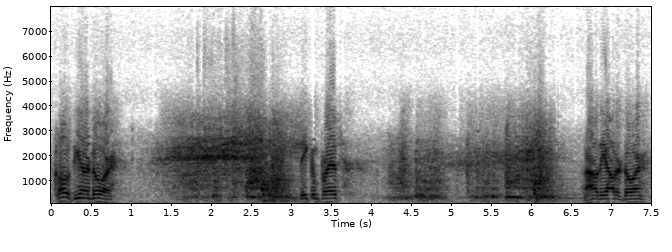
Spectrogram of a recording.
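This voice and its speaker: Authoritative rocket commander, male actor, mid-pitched, methodical orders, heavily noisy vintage radio recording. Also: little pitch movement, muffled recording, lightly acted. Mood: tense, urgent. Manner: brisk, methodical instructions. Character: steady, authoritative spaceship leader giving crisp orders. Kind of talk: 1950s radio drama acting. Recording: very noisy old radio broadcast.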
